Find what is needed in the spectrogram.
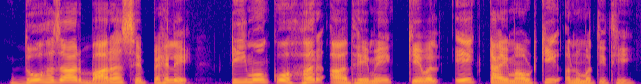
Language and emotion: Hindi, neutral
